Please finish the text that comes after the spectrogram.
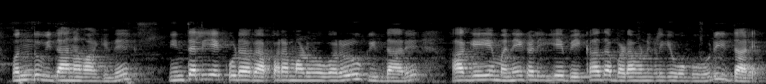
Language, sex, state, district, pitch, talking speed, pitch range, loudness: Kannada, female, Karnataka, Bellary, 190 Hz, 110 wpm, 180-210 Hz, -16 LUFS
